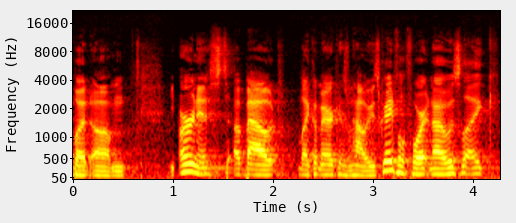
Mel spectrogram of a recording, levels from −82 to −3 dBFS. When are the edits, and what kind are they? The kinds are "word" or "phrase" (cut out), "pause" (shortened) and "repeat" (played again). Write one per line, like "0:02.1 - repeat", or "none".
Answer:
0:01.0 - word
0:02.8 - word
